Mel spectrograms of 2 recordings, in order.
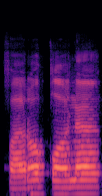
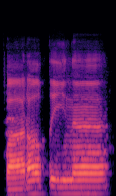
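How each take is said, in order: First: An 'a' vowel is heard after the q. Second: An 'i' vowel is heard after the q. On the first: "tidak menyerupai harokat fathah ... Ini nggak boleh" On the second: "Nggak boleh"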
